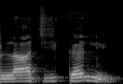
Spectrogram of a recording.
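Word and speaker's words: logically: आया, तो ये क्या है, पूरी तरीके से साइलेंट है। ठीक है, इसको कैसे पढ़ा जाएगा, लॉजिकली।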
